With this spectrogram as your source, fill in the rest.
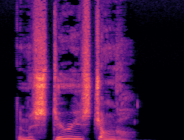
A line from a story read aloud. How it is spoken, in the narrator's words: she murmured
